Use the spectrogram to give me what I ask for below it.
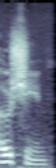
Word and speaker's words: Oshin: And last we have Oshin, is how it's pronounced, right?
